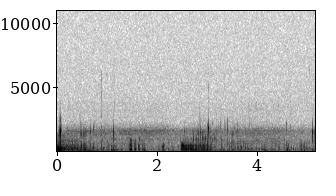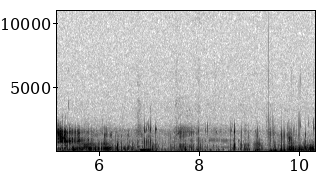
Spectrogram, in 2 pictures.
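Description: Repeated low gurgling and growling rumbles from the belly; active bowel sounds after a laxative.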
